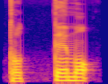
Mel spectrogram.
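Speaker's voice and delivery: "Tottemo" with a short silent gap between "to" and "te"; geminate pause. Shown as a demonstration. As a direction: hold the gap before the t in "Tottemo". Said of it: "vazio de pronúncia entre o to e o te". ("Tottemo" com pausa entre o to e o te)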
